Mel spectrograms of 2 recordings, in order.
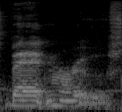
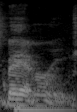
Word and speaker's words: Baton Rouge: But it's Baton Rouge. Yeah. How we say it. We say Baton Rouge.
